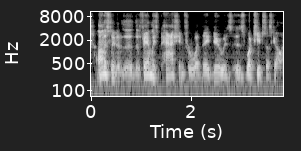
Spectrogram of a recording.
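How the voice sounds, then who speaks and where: A man's voice in an American accent, with noticeable background noise. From US Northeast, Dutchess County, New York. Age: 40s. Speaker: ski area manager. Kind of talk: casual interview. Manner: halting, many fillers.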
